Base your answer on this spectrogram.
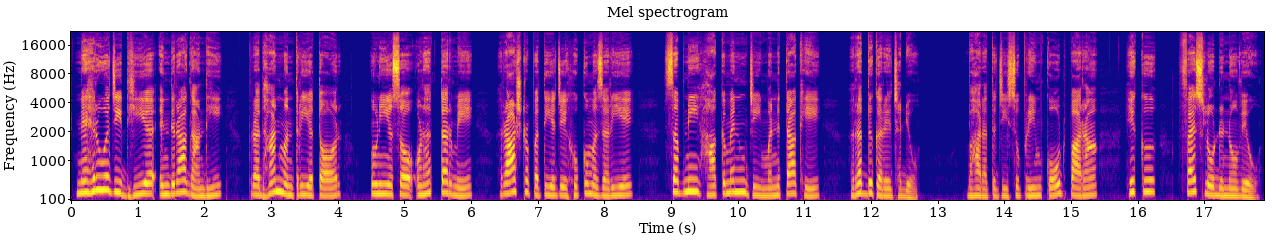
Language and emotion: Sindhi, neutral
